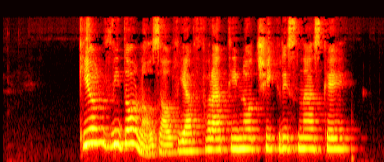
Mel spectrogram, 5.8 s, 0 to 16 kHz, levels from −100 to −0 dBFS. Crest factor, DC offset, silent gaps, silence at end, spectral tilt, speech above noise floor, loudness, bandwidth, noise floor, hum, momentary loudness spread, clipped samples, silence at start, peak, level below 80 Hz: 20 dB; under 0.1%; none; 0.45 s; -3.5 dB/octave; 48 dB; -23 LUFS; 11.5 kHz; -71 dBFS; none; 5 LU; under 0.1%; 1.2 s; -4 dBFS; -66 dBFS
